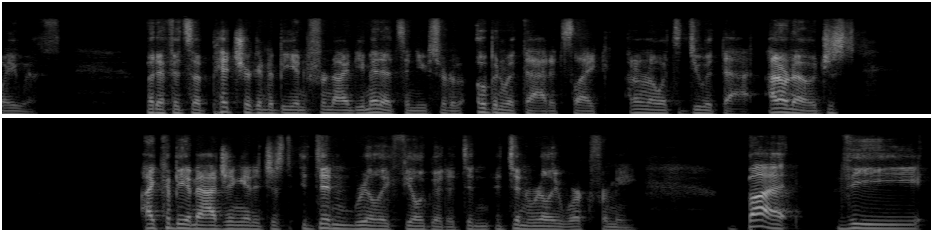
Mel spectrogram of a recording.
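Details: Adult man who has stuttered since growing up, interviewed on a stuttering podcast; stuttering.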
